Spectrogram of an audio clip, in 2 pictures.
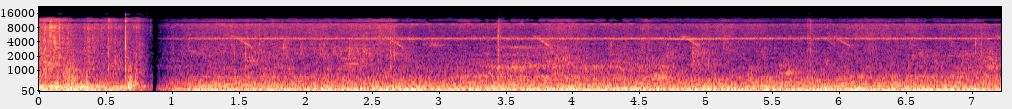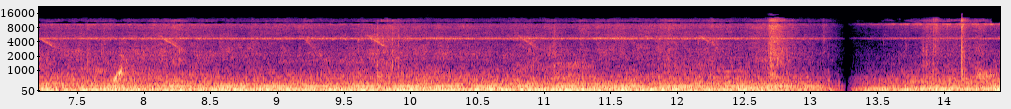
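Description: Rural outdoor ambience: a bird repeats a short, falling chirp about once a second over a steady, high, thin tone and a low background rumble. The sound drops out sharply about a second in and again near the end.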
